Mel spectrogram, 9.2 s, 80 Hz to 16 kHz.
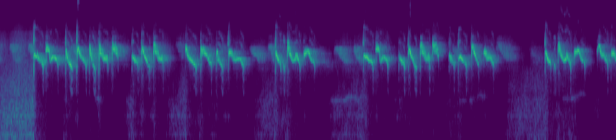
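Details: Oriental white-eye (Mata Puteh) kept in a cage as a hobby songbird, 29 September 2022: near-continuous high, jumbled warbling in dense bursts with brief gaps, opening with a short low thump.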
